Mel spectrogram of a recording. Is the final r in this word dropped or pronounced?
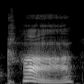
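dropped. The final r is dropped, in a Boston accent.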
